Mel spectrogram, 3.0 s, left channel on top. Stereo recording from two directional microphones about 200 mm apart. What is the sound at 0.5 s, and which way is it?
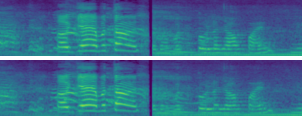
Speech, 15° left (ahead or behind).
